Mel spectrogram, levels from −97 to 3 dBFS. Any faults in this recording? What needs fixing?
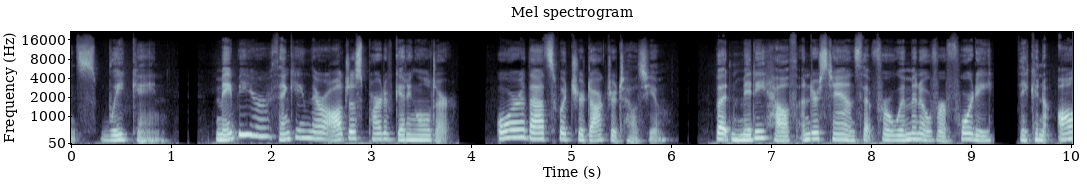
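Nothing to fix: no faults are audible anywhere in the speech.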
